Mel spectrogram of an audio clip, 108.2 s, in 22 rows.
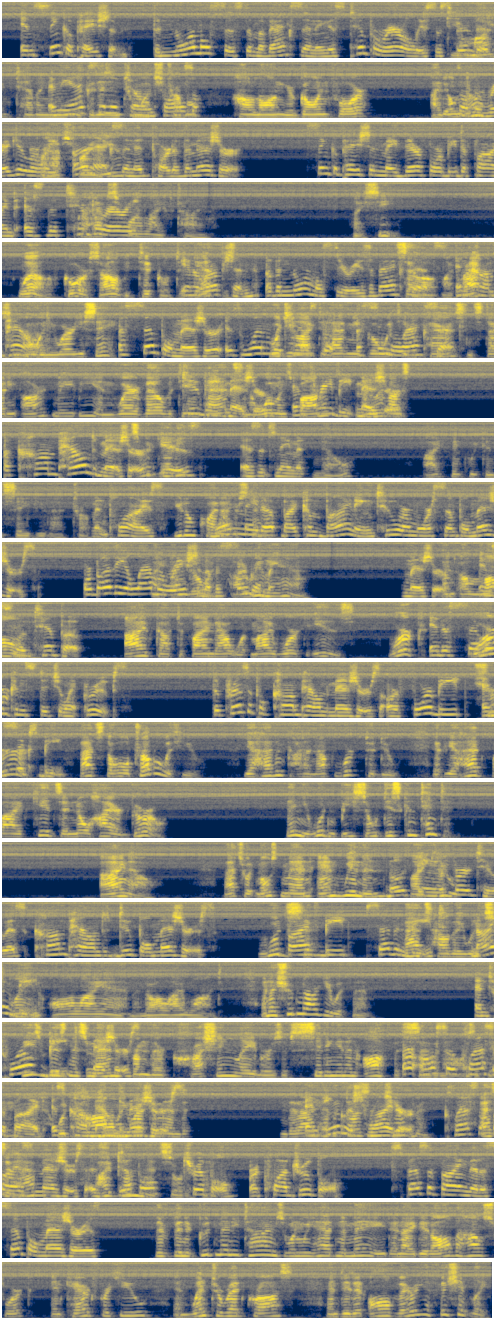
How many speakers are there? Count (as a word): two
